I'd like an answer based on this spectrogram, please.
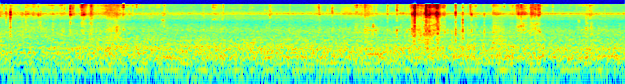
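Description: Steady low background hum, with a few brief crackles about four seconds in.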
